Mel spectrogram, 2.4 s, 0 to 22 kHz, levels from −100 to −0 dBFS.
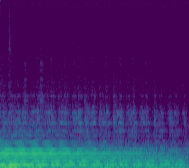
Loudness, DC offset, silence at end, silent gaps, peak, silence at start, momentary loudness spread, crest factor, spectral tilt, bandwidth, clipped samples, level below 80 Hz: -38 LUFS; under 0.1%; 0 s; none; -20 dBFS; 0 s; 12 LU; 16 dB; -13 dB/octave; 1.7 kHz; under 0.1%; -48 dBFS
